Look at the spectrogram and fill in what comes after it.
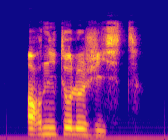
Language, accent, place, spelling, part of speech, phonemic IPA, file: French, France, Lyon, ornithologiste, noun, /ɔʁ.ni.tɔ.lɔ.ʒist/, LL-Q150 (fra)-ornithologiste.wav
- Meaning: ornithologist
